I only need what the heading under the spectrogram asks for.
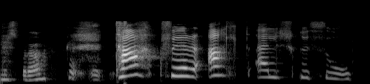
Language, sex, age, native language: Icelandic, female, 9, Icelandic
